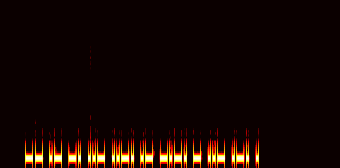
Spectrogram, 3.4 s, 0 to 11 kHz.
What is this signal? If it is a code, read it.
Morse code, heard as a keyed tone, about 48 wpm, 700 Hz. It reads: MANUFACTURE
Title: ING Suffix - Top 100 Words with Base Words 50wpm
